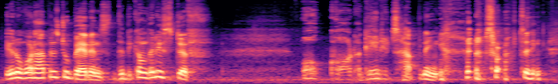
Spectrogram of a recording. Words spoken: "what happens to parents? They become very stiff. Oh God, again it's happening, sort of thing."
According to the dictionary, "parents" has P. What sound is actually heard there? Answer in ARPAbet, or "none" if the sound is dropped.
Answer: B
